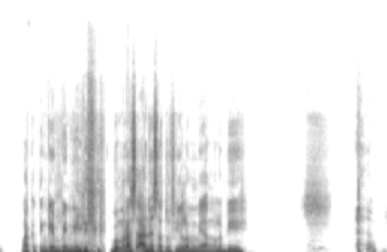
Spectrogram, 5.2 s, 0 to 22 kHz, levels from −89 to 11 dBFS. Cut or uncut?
cut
